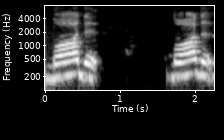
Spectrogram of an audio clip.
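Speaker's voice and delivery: ضاد said loud, heavy and drawn out; teacher naming ضاد firmly; letter name dad. Shown as a demonstration. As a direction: announce ضاد clearly to the class. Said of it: "Now third heavy letter".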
